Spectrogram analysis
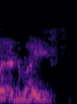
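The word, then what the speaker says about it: advice: और प्रोनाउंसिएशन में भी थोड़ा सा फर्क है, दिस इज एडवाइज और वो एडवाइस। जब नाउन है तो एडवाइस है, और जब वर्ब है तो एडवाइज है।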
